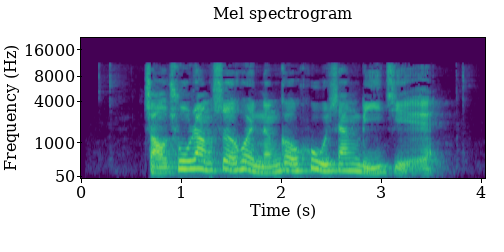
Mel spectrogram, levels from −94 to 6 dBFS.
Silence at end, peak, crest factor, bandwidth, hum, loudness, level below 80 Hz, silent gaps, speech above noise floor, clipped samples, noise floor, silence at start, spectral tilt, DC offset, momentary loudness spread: 0.5 s; -4 dBFS; 16 dB; 11.5 kHz; none; -20 LUFS; -62 dBFS; none; 39 dB; under 0.1%; -58 dBFS; 0.65 s; -5 dB/octave; under 0.1%; 8 LU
